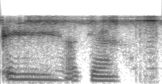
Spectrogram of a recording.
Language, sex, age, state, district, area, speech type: Nepali, female, 30-45, West Bengal, Darjeeling, urban, conversation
